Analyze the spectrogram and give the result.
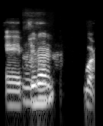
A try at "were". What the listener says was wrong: We don't say were. We say were. We don't pronounce the E. Esto, esa última E, no va a sonar.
